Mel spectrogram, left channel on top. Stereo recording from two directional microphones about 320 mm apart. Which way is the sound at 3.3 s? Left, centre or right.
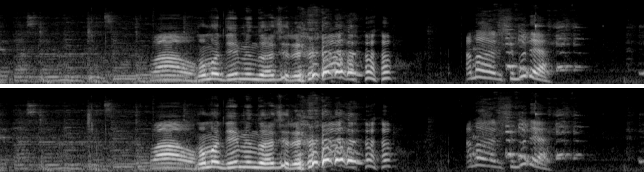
Left.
